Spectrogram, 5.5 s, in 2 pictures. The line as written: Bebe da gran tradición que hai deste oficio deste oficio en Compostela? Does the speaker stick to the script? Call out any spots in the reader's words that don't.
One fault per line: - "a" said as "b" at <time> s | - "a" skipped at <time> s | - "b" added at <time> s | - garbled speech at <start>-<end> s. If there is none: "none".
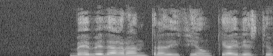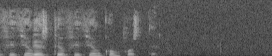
none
